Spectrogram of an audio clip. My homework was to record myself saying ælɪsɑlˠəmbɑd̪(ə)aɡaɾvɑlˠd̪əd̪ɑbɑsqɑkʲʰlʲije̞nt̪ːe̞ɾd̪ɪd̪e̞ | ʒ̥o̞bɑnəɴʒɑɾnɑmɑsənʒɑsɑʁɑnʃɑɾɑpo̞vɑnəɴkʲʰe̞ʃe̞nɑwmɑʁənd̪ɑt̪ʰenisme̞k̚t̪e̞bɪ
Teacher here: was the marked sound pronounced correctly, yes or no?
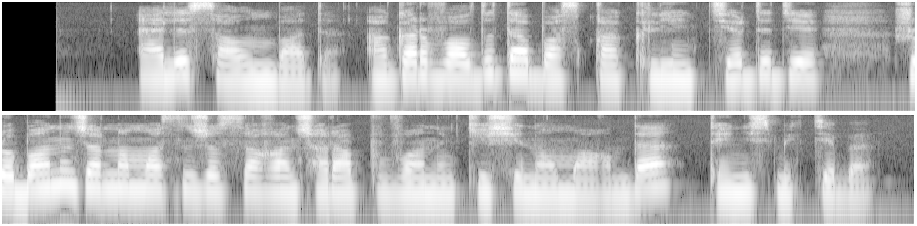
yes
